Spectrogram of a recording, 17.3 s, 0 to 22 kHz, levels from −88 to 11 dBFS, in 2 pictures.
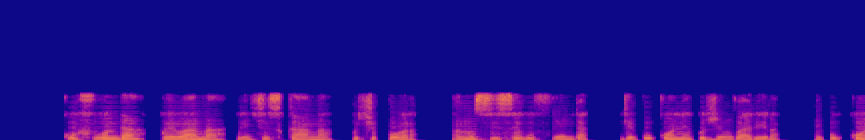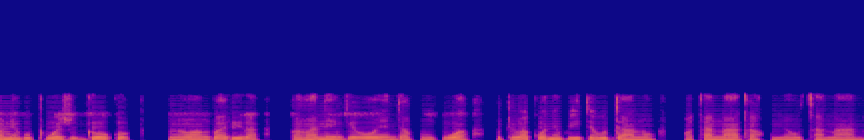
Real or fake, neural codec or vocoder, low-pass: real; none; 7.2 kHz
